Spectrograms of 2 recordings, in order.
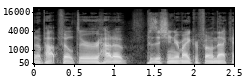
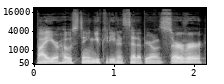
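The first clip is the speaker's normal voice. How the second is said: normal talking voice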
